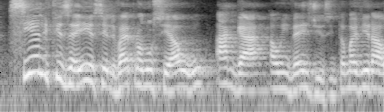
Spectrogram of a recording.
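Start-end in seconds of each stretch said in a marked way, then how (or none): none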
